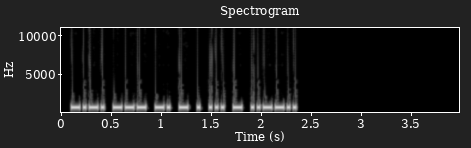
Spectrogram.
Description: Morse code, heard as a keyed tone, about 40 wpm, 700 Hz. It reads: CONTEST?
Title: Sentences from Top 1600 Words 40wpm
